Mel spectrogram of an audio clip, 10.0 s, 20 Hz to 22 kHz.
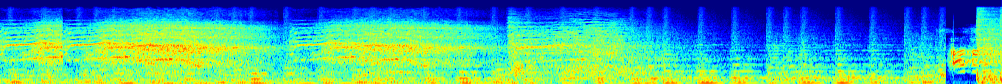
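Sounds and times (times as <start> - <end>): monster shrieking cry: 0.0 - 6.6.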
